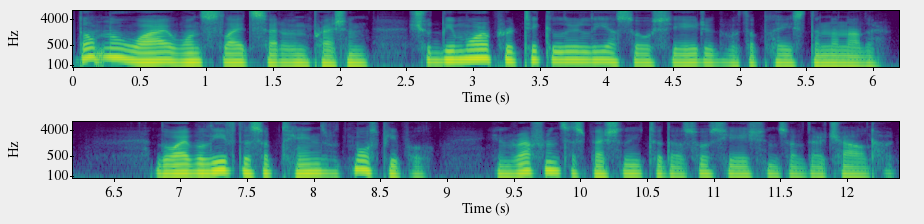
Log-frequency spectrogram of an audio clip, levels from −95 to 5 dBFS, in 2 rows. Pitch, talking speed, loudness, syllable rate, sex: 125 Hz, 175 wpm, -18 LUFS, 5.8 syllables/s, male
